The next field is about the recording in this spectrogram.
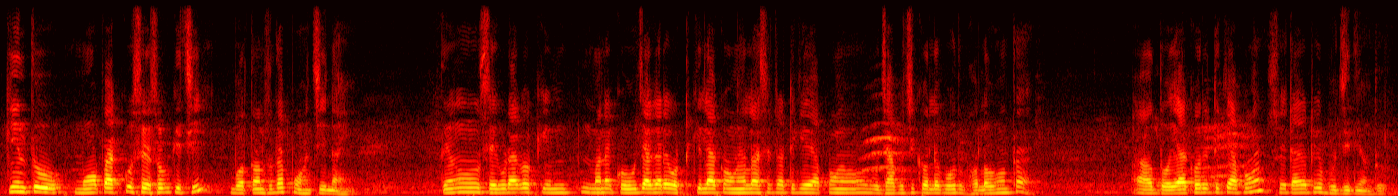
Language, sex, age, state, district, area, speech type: Odia, male, 60+, Odisha, Mayurbhanj, rural, spontaneous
